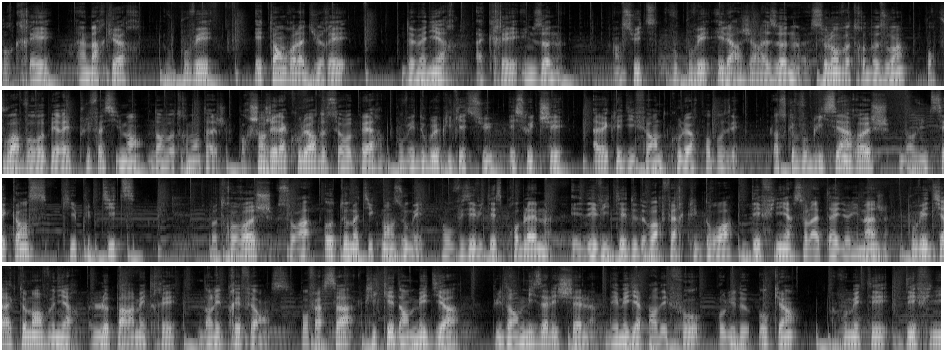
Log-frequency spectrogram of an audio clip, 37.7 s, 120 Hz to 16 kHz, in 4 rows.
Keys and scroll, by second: 27.8 super+z.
